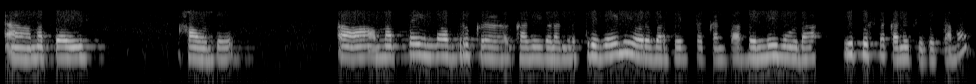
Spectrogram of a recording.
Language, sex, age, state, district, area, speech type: Kannada, female, 45-60, Karnataka, Chikkaballapur, rural, conversation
